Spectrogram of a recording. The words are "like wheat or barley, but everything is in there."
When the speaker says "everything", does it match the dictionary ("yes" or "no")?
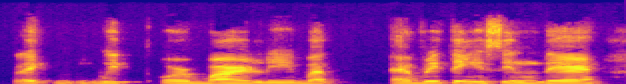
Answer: no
